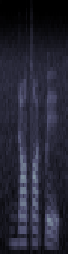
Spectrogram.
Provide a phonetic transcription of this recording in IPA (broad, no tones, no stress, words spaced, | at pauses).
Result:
ɡ͡bitˤak͡pe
